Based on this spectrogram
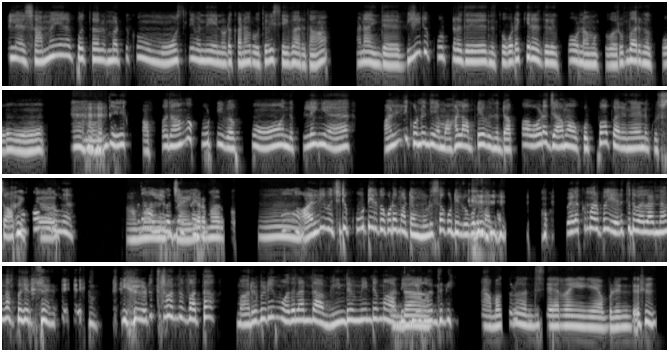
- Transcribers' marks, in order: static; in English: "மோஸ்ட்லி"; mechanical hum; laugh; tapping; distorted speech; laugh; other background noise; unintelligible speech; laugh; unintelligible speech; chuckle
- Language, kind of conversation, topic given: Tamil, podcast, வீட்டுப் பணிகளைப் பகிர்ந்து கொள்ளும் உரையாடலை நீங்கள் எப்படி தொடங்குவீர்கள்?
